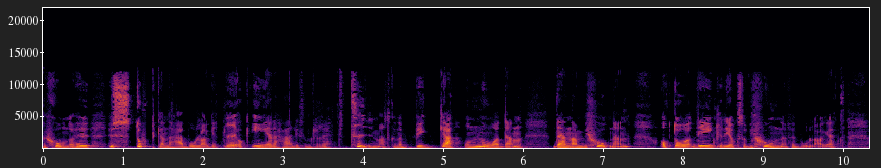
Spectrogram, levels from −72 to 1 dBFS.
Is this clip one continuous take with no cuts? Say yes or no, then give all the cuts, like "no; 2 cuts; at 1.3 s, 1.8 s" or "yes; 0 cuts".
yes; 0 cuts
